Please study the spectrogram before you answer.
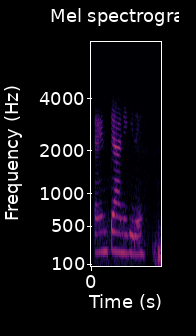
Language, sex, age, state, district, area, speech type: Goan Konkani, female, 18-30, Goa, Murmgao, urban, conversation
